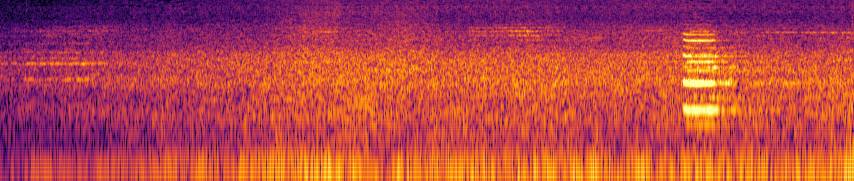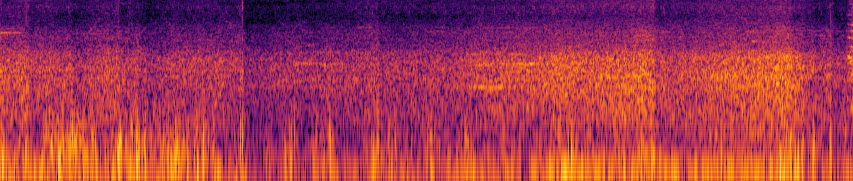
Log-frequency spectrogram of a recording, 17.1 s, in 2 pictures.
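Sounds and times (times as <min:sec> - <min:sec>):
diesel locomotive rumbling: 0:01.2 - 0:17.0
train horn toot: 0:06.8 - 0:08.8.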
